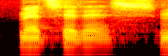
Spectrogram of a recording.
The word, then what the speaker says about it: Mercedes: Und du müsstest auch nicht Mercedes sagen, sondern Mercedes. – Ja, hab's nicht gesagt, Mercedes? Mercedes. – Nein, du sagst Mercedes. Und musst auf die letzte Silbe. Mercedes.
